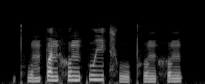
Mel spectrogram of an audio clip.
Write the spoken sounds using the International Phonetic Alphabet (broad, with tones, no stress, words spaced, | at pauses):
kʷʰɐ˨˥m pɐ˥nhʊ˥ŋ kʷiː˥ t͡sʰuː˨˩kʰʊ˧ŋhʊ˥ŋ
